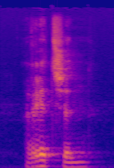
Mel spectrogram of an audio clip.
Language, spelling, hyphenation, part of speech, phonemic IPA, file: Dutch, ritsen, rit‧sen, verb / noun, /ˈrɪt.sə(n)/, Nl-ritsen.ogg
- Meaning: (verb) 1. to close a zipper 2. to alternate from two sides, e.g. to put male, female, etc. candidates on an electoral list 3. to merge into a traffic queue alternatively from left and right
